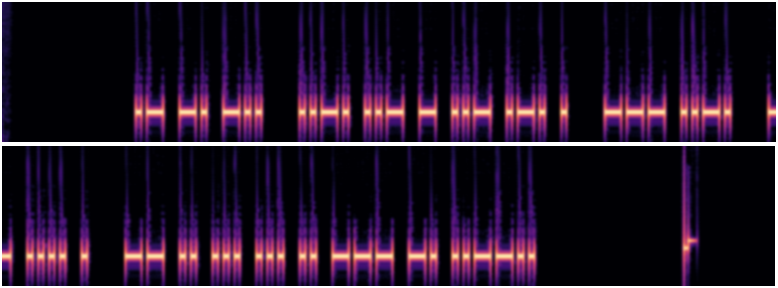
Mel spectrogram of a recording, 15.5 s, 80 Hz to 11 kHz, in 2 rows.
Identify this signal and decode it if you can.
Morse code, heard as a keyed tone, about 22 wpm, 700 Hz. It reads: AND FUTURE OF THE MISSION?
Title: Sentences from Top 1600 Words 22wpm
